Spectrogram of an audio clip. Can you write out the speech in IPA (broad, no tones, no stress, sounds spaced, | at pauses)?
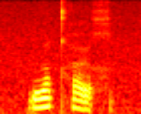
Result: ɾ o qʰ ə˞ χ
